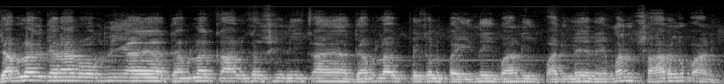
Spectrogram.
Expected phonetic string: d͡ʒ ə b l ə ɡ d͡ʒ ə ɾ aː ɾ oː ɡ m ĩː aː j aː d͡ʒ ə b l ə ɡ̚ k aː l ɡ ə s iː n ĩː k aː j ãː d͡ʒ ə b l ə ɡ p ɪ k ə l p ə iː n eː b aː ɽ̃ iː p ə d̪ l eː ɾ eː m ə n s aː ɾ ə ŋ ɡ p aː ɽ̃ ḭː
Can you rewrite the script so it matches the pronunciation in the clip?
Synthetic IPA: d͡ʒ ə b l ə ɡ d͡ʒ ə ɾ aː ɾ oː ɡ n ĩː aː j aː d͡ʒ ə b l ə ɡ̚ k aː l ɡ ə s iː n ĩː k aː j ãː d͡ʒ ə b l ə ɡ p ɪ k ə l p ə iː n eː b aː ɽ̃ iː p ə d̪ l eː ɾ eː m ə n s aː ɾ ə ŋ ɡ p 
